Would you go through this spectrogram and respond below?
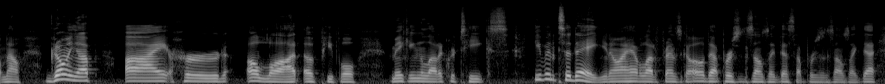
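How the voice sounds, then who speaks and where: A middle-aged man teaching as a vocal coach, friendly and explaining slowly with demonstrations. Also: mid-range voice, smooth, no room sound. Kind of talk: solo video voice lesson.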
